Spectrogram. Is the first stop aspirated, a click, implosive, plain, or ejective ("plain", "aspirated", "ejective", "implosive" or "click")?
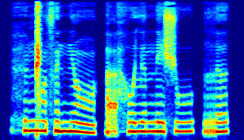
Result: click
